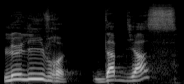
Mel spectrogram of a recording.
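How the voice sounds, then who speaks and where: Lively, encouraging quiz show host, man. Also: high-pitched, very slow. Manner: friendly, encouraging, clear question reading. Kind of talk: TV quiz hosting, reading questions.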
